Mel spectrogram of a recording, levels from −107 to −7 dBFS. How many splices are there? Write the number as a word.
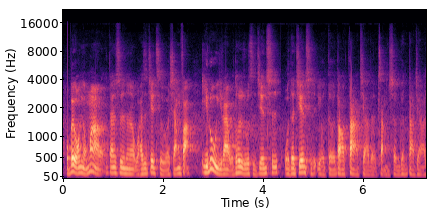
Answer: two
